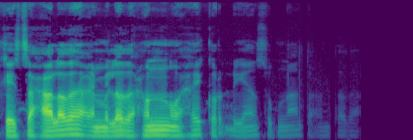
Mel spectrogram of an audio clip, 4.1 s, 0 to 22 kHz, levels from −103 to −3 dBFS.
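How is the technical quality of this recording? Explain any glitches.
The recording has one glitch: the speech fade-out, which starts around 1.7 seconds, is degraded by truncation distortion on a fade from 1.66 s to 4.14 s. The fade stage drops low bits without dither, which fits 12-bit resolution. From 2.59 s to 4.14 s the tail turns gritty. On a waveform this looks like square staircase steps, and on a spectrogram it shows as broadband hash.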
